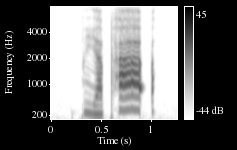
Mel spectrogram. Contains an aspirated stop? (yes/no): yes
